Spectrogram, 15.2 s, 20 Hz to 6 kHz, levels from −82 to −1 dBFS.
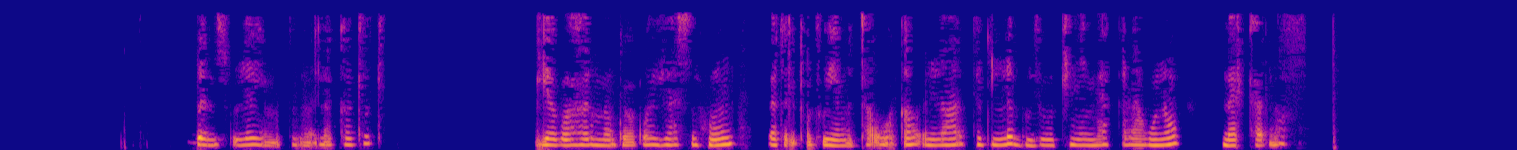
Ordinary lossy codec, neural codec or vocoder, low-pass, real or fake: MP3, 24 kbps; codec, 44.1 kHz, 2.6 kbps, DAC; 5.4 kHz; fake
